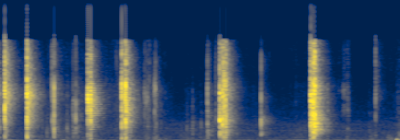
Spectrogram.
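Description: Adhesive tape being peeled off the flap of a plastic comic-book bag: a string of sharp, irregular snaps and crackles, about eight in four seconds.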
